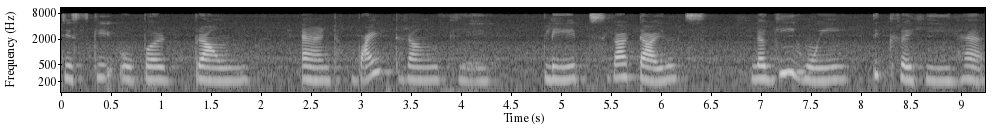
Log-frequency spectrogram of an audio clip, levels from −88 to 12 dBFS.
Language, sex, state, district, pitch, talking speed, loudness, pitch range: Hindi, female, Punjab, Fazilka, 230 Hz, 95 wpm, -20 LUFS, 220-235 Hz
